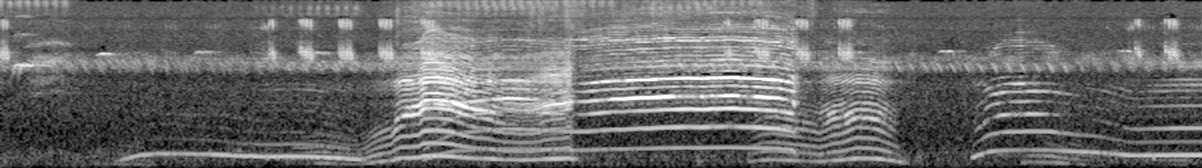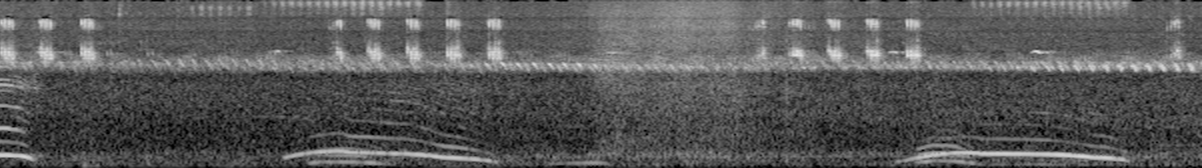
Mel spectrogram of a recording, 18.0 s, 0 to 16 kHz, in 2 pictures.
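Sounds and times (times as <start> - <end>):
cats yowling: 0.9 - 9.3.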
